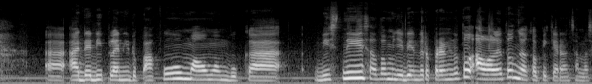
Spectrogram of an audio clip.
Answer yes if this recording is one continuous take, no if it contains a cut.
yes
